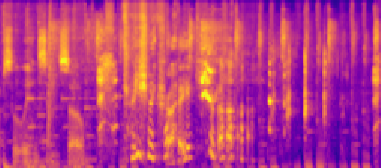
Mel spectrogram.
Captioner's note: laughs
